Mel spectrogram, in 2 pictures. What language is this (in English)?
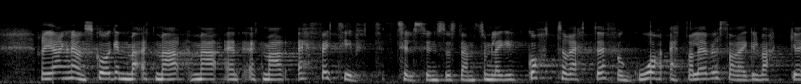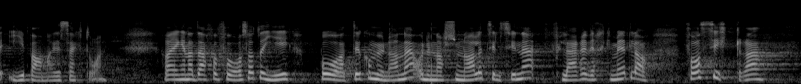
Norwegian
